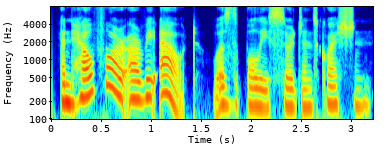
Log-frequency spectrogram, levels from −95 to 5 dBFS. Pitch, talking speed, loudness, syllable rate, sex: 200 Hz, 205 wpm, -18 LUFS, 5.6 syllables/s, female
